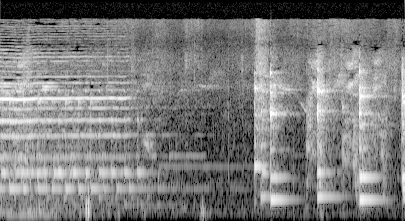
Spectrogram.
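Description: Background music on a xylophone-like mallet instrument: struck notes ring out and fade, a short near-silent pause about two seconds in, then a run of struck notes at about two or three a second.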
